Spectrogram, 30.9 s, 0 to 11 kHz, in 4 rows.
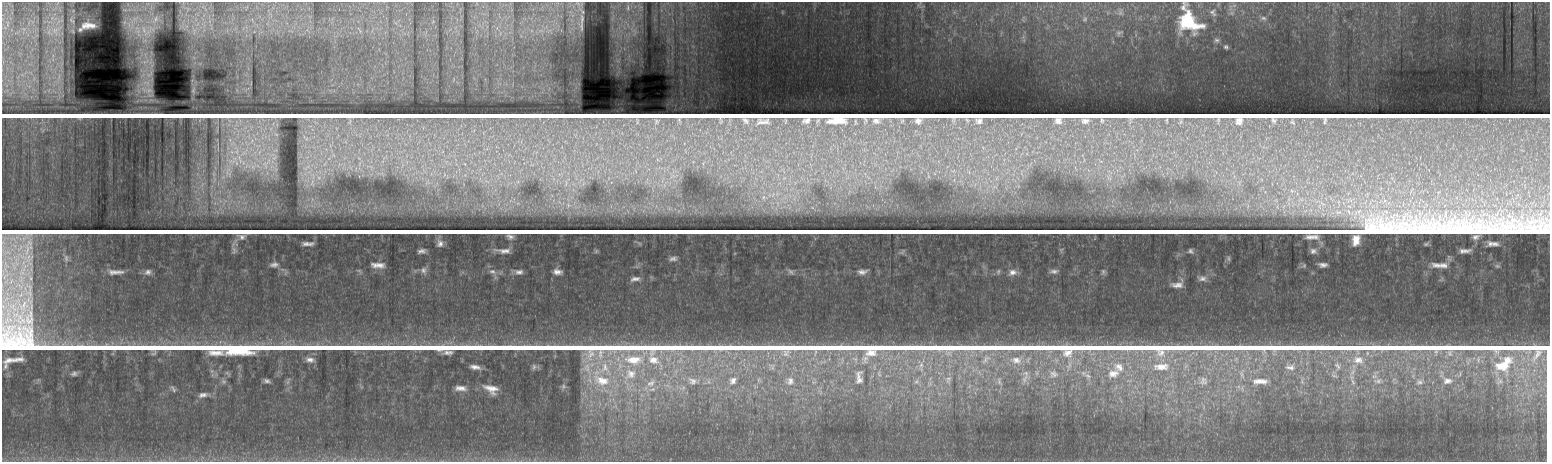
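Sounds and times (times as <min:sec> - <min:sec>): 
steady rain pouring down outside: 0:00.0 - 0:01.1, 0:02.2 - 0:09.8, 0:15.6 - 0:30.9
speech: 0:00.4 - 0:01.2, 0:02.9 - 0:03.8
brief low rumble: 0:03.3 - 0:14.6.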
